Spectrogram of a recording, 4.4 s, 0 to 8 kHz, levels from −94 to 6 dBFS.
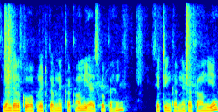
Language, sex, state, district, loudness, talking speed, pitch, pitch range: Hindi, male, Bihar, Gaya, -23 LUFS, 190 wpm, 115 Hz, 110-125 Hz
